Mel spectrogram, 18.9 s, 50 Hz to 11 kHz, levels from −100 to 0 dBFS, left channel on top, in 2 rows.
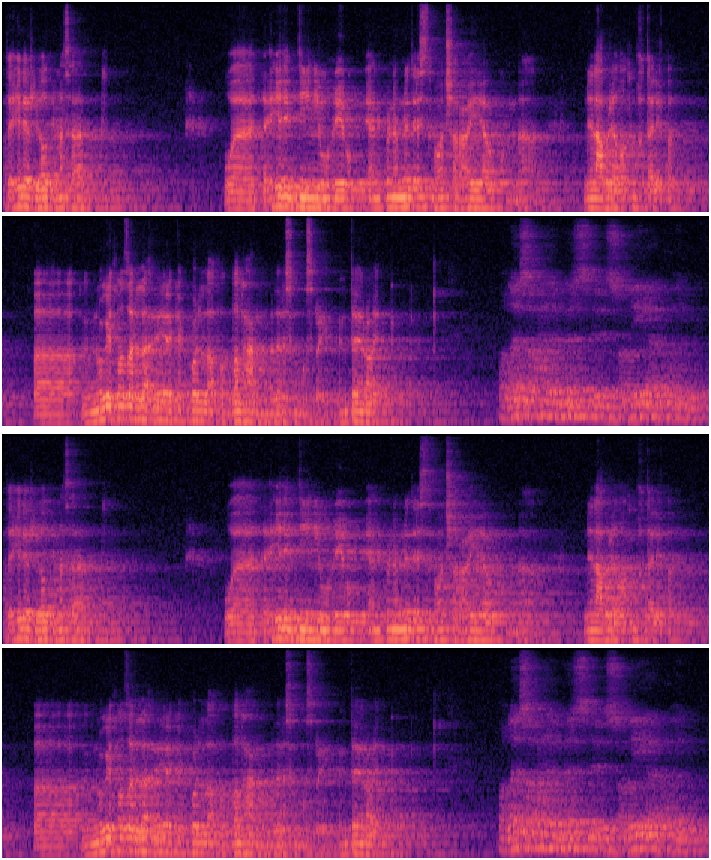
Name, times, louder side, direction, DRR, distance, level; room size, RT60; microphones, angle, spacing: voice 1, 0.1-1.2 2.4-2.5 3.0-7.1 7.7-9.0 9.8-14.5, left 2 dB, 30° left, 7 dB, 0.4 m, -30 dB
voice 2, 16.0-18.4, right 1 dB, 80° right, -11 dB, 2.1 m, -35 dB
9.9 x 8.1 x 3.4 m, 2.8 s
head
